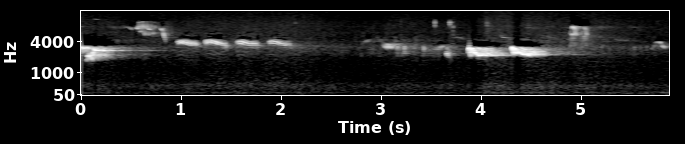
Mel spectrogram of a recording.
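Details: Morning song of a Japanese thrush at 800 m elevation, Chichibu, Saitama, Japan, April 2019: a rich whistle, then four quick repeated higher notes, a pause and a louder run of fluty phrases, with soft background birds.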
